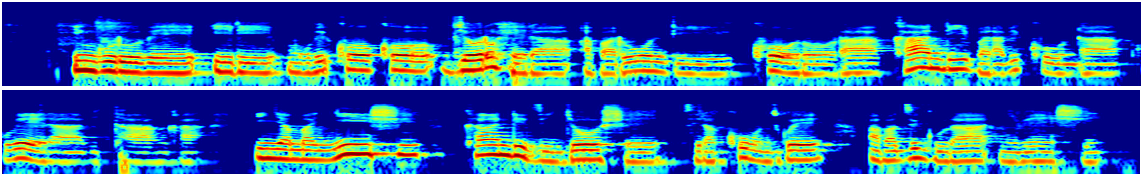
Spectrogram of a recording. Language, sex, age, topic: Rundi, male, 25-35, agriculture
